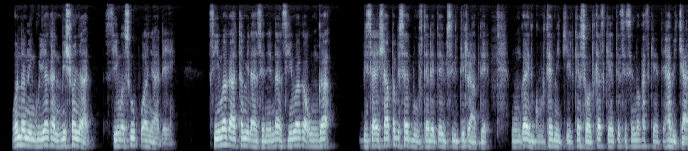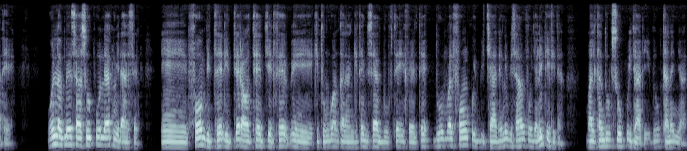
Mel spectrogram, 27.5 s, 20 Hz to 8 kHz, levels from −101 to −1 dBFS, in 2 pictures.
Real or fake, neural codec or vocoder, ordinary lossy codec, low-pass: real; none; none; 7.2 kHz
